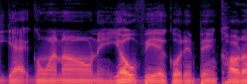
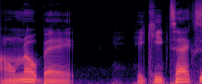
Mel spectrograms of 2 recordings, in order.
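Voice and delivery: plain

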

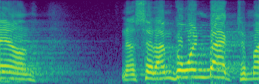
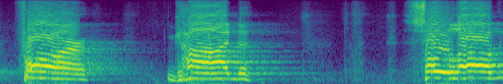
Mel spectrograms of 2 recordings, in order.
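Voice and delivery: put-on slow, agonized reading-aloud voice. Retelling how a man with a fifth-grade education read aloud, acting out agonized slow reading. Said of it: "he went slow and agonized".

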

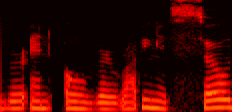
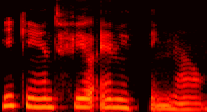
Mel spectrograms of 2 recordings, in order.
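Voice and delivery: ordinary delivery

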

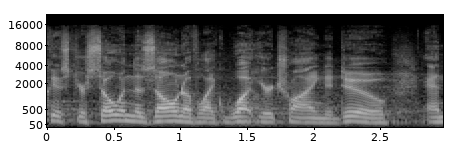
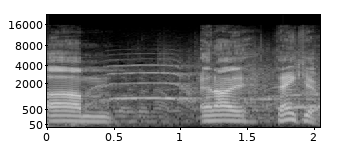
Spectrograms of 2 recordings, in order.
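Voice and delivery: ordinary talk, nothing marked

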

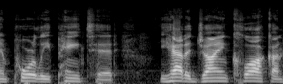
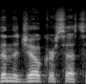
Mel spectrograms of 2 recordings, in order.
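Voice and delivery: ordinary delivery, nothing marked

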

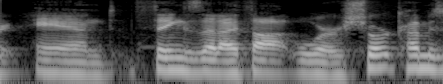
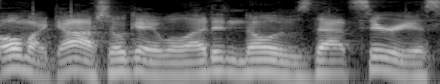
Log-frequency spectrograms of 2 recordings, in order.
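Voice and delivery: put-on laughing while talking, louder; 4 dB louder than usual. Retelling the boss's reaction to his list: imitating someone laughing while talking. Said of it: "and she just laughs".

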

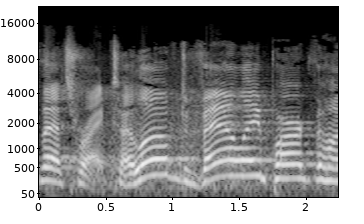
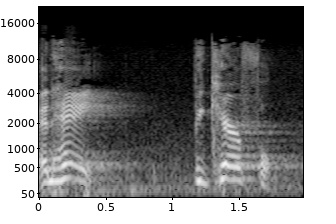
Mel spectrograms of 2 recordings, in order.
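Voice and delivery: acted, mock-stern tone. Retelling how they hand the valet attendants their keys, acting out saying it sternly. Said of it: "say very sternly".

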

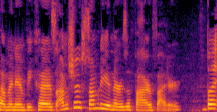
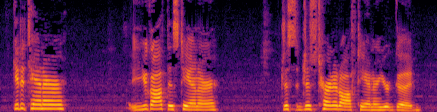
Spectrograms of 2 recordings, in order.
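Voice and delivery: usual speaking voice

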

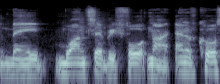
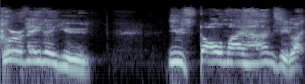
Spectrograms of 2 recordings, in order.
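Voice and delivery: very high, shrill, full-throated scream; 13 semitones higher, 3 dB louder than usual. Retelling what a restaurant owner said on arrival: imitating someone screaming. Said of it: "He just screamed it at me".

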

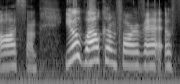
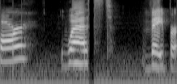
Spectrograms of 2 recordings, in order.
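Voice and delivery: slow, unhurried, deliberate, carefully spaced words. A host names tonight's topic, Far West Vapor, saying it slowly. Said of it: "I have to say that slow".

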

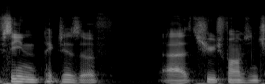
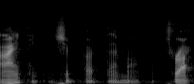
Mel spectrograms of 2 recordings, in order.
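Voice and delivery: sinister, creepy put-on American accent; 5 dB quieter than usual. Imagining how a man's voice probably sounds, in a creepy put-on American voice. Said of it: "my creepy American voice".

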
